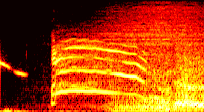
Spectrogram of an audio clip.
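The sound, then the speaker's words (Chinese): A tiger roars beside a restaurant that sits next to a tiger park in Luoyang, Henan. A faint higher cry comes first, then one loud, rich roar whose pitch slides slowly downward before breaking into a rough, noisy rumble. “怎么有只老虎啊？”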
